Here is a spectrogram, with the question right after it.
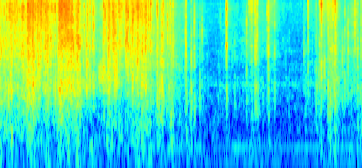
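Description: An ironed brown paper lunch sack crinkles loudly up close, a dense continuous rustle at first that breaks into separate crackles and crunches as the handling slows.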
